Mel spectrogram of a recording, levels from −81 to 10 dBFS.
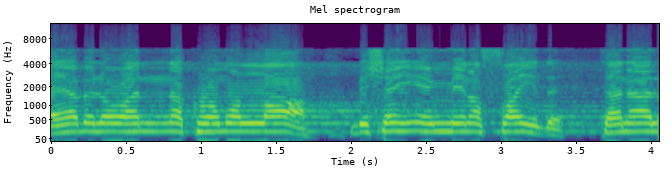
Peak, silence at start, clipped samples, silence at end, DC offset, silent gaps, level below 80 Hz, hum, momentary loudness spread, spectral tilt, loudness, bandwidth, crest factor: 0 dBFS; 0 s; 5%; 0 s; under 0.1%; none; -48 dBFS; none; 6 LU; -4.5 dB/octave; -7 LUFS; 12 kHz; 6 dB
